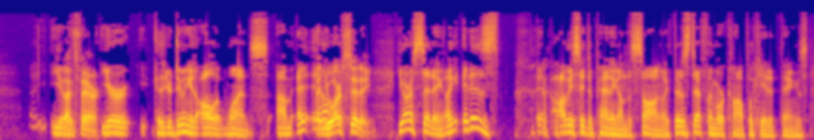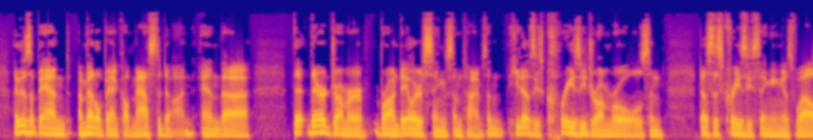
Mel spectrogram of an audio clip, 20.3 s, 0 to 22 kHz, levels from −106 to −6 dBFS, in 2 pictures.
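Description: No technical faults can be heard anywhere in the speech.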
